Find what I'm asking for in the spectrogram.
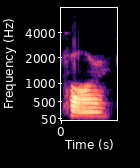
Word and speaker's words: Kerr: It's James, K-E-R-R, but it's pronounced Carr.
